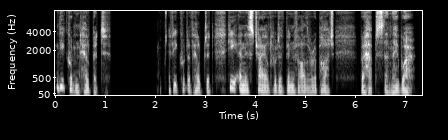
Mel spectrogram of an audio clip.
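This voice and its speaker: A man with a British accent reading a classic novel aloud as narrator, dramatic and expressive. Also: medium pitch, moderate pace, breathy edge, no echo, studio quality.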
